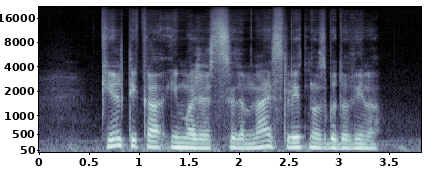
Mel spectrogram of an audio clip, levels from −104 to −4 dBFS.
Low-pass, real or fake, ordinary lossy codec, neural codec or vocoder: none; fake; none; codec, 44.1 kHz, 7.8 kbps, Pupu-Codec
